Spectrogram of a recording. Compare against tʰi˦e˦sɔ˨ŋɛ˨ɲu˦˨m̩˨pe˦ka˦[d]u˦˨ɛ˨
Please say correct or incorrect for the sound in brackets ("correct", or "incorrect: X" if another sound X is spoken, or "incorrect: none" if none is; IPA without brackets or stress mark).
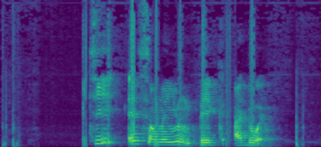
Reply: correct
